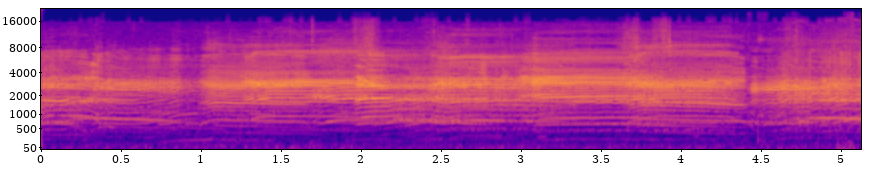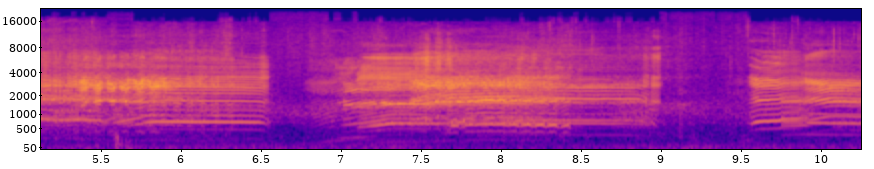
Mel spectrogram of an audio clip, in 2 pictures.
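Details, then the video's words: Flock of sheep on a Zeeland dike near the Westerschelde, Netherlands, giving long tremulous bleats in overlapping bouts separated by brief pauses, roughly every few seconds. "sound of sheep"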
